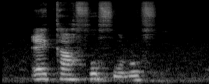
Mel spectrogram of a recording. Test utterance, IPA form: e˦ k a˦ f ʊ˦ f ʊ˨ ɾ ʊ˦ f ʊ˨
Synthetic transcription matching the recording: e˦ k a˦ f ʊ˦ f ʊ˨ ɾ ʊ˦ f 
